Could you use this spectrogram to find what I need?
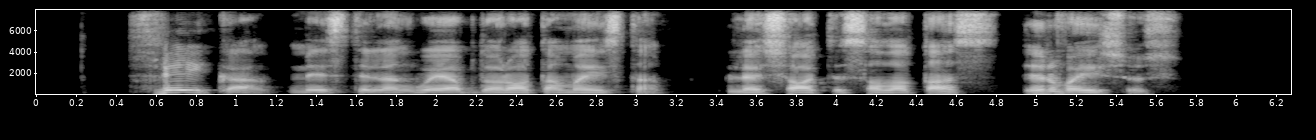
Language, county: Lithuanian, Šiauliai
